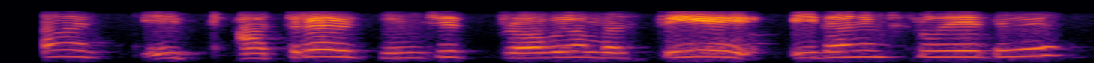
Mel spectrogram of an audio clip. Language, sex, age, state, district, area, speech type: Sanskrit, female, 18-30, Kerala, Thrissur, urban, conversation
